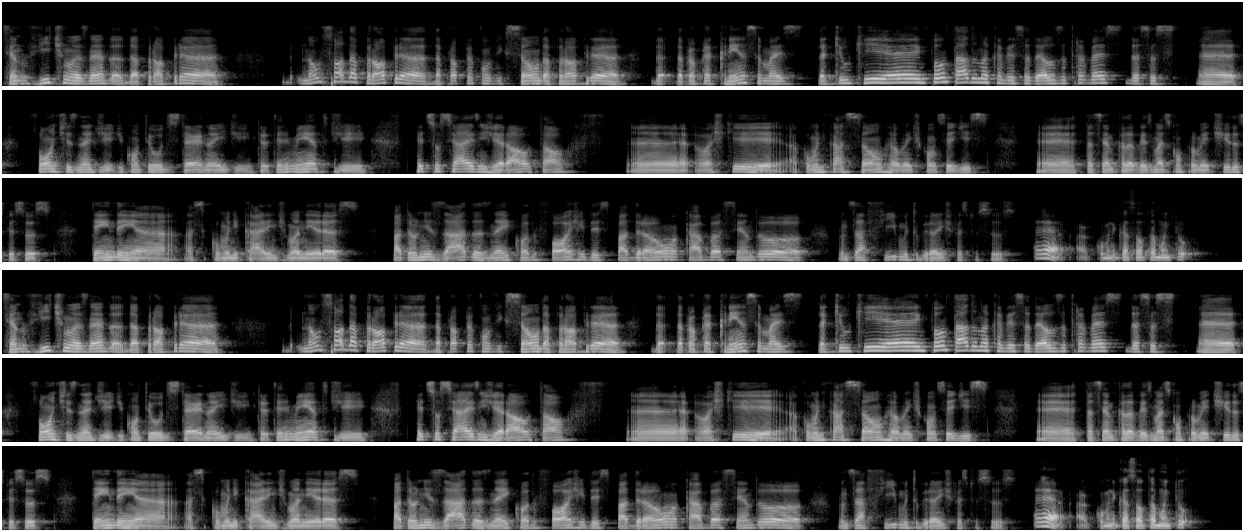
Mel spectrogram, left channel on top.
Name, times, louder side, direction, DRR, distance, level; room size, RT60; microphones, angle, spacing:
voice 1, 0.0-2.2 2.8-6.2 6.5-12.5 12.8-18.1 18.7-25.3 25.7-28.4 28.7-32.8 33.2-34.9, right 1 dB, 20° right, 0.6 m, -22 dB
voice 2, 35.1-36.8, right 4 dB, 80° right, 0.6 m, -21 dB
12.5 x 9.9 x 4.6 m
head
